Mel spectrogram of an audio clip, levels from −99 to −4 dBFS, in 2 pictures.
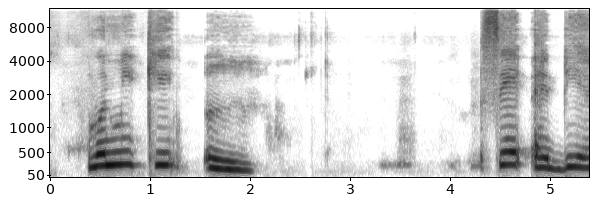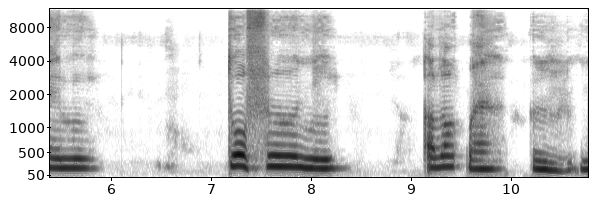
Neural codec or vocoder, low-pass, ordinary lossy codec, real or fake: codec, 24 kHz, 1 kbps, SNAC; none; none; fake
